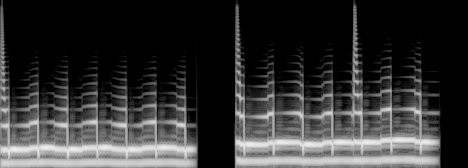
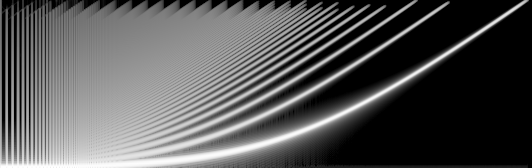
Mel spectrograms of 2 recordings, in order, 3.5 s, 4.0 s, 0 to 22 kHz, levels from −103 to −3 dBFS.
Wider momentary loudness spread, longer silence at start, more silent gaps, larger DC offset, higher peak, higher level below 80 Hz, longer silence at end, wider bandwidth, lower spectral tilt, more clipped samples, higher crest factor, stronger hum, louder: second, 4 LU vs 9 LU; about the same, 0 s vs 0 s; first, 1.47-1.76 s vs none; neither; about the same, -8 dBFS vs -6 dBFS; second, -38 dBFS vs -14 dBFS; first, 0.25 s vs 0.05 s; second, 10.5 kHz vs over 20 kHz; first, -8 dB/octave vs -3 dB/octave; neither; first, 8 dB vs 2 dB; neither; second, -17 LUFS vs -7 LUFS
